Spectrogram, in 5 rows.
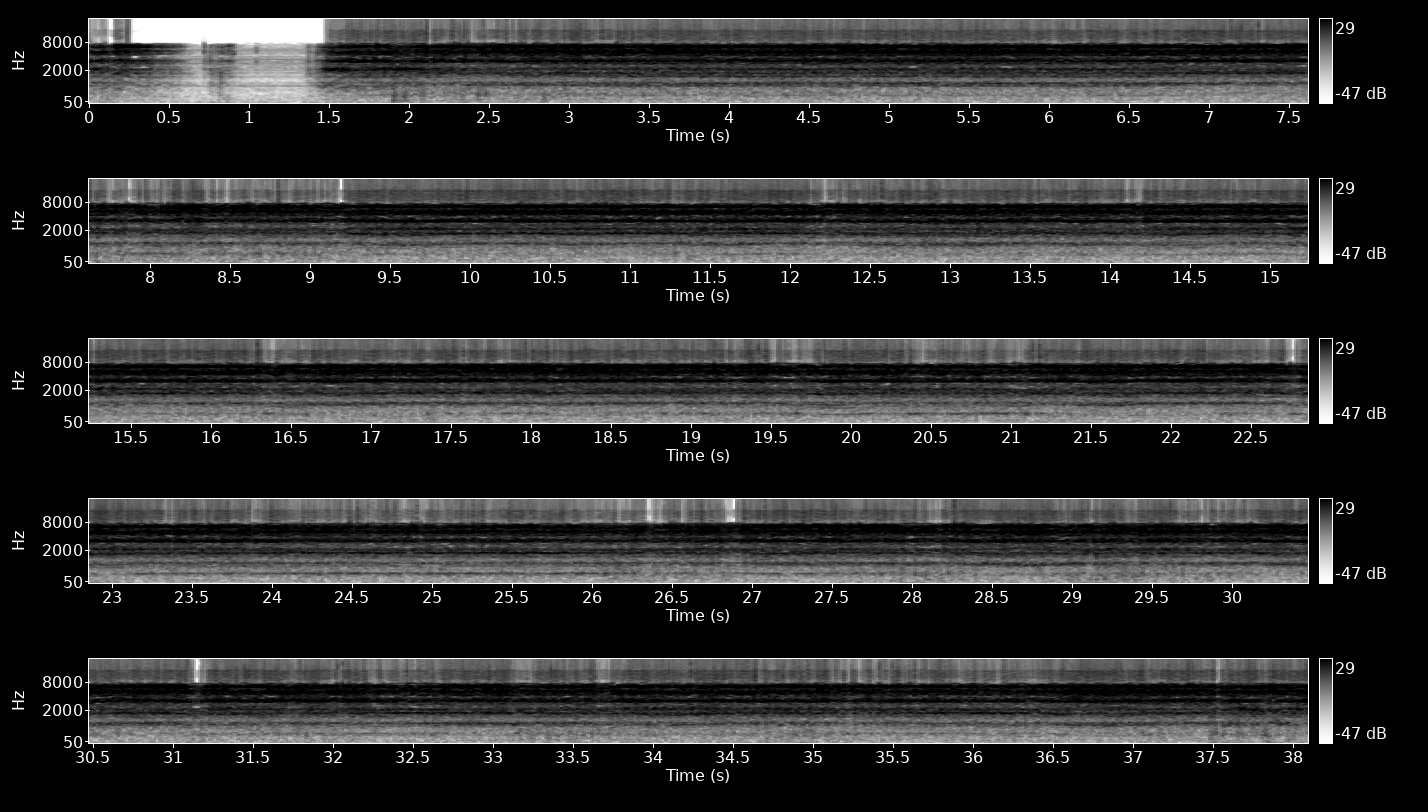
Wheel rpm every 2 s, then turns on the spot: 40, 210, 210, 230, 230, 230, 220, 220, 230, 230, 230, 230, 230, 230, 220, 220, 230, 230, 220.
none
